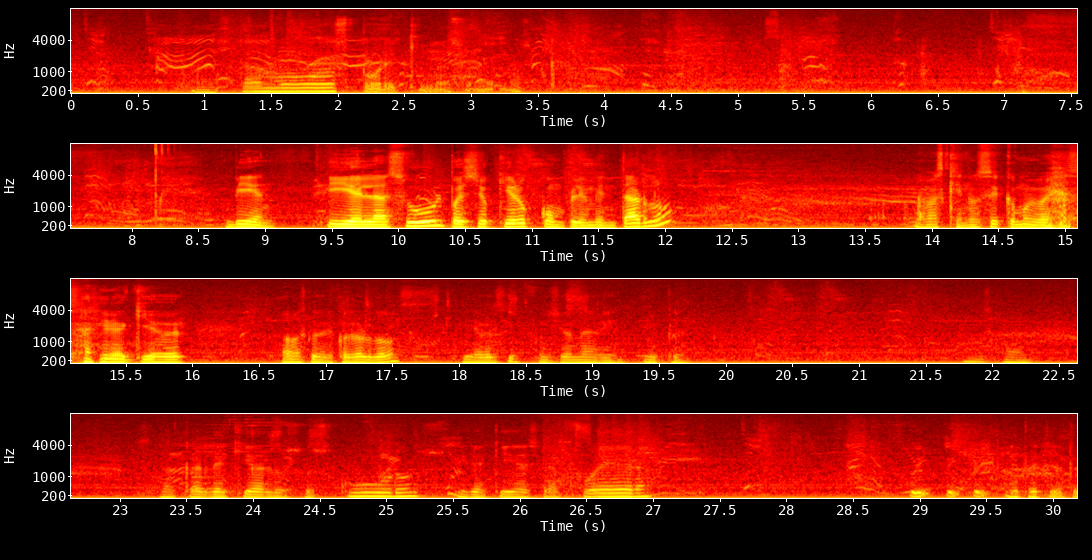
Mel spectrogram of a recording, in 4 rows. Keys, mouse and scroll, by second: 0.9 click, 1.4 click, 1.9 click, 2.5 click, 3.0 click, 3.6 click, 4.1 click, 4.8 click, 5.3 click, 20.5 click, 21.3 click, 21.9 click, 22.4 click, 22.9 click, 23.4 click, 24.0 click, 24.5 click, 24.9 click, 25.9 click, 26.4 click, 27.1 click, 27.5 click.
